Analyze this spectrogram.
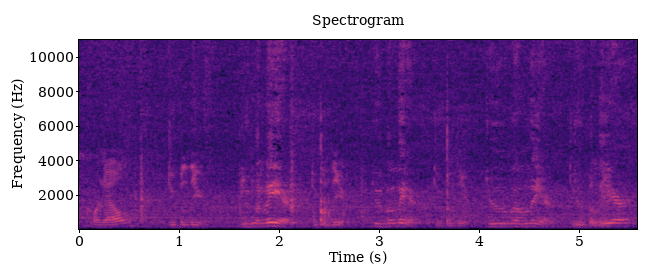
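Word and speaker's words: Cornell Dubilier: which by the way is pronounced Cornell Dubelier.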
